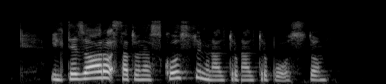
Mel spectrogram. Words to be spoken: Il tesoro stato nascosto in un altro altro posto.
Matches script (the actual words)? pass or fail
pass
